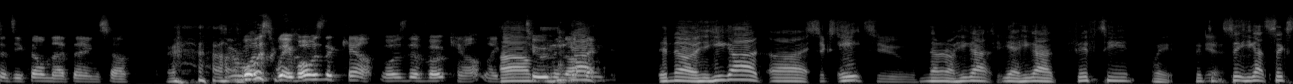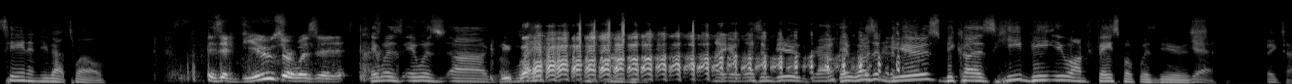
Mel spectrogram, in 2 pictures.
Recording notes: The boys are back with our THIRD ANNUAL open mic rumble, but now on zoom!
